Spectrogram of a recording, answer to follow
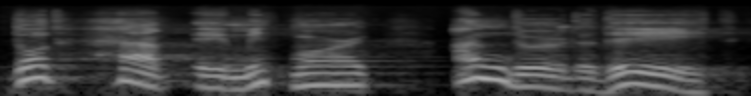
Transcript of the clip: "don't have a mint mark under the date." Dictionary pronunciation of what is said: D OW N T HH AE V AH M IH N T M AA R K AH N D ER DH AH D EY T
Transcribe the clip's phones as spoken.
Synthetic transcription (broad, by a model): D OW N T HH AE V AH M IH T M AA R K AH N D ER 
